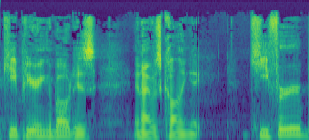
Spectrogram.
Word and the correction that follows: kefir: but apparently it's pronounced kefir, but it's like a...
